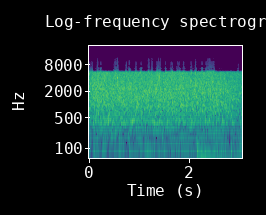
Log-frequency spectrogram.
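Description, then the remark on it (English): A loud, steady gush of rushing water, a video game water attack effect as the creature Hydric uses the water-type special move Drench, pouring continuously for about three seconds with no voices. “Select use volume level, drench, water, special, effect points, Hydric use drench.”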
